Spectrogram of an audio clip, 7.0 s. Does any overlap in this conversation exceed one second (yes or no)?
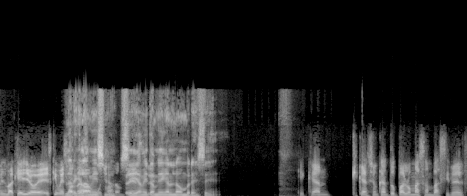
yes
